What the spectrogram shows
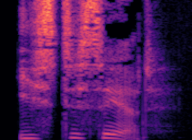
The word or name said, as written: isdessert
